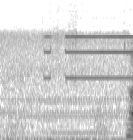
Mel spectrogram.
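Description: Digital multimeter's continuity buzzer giving a short blip, then a steady high beep from about a second in as the probe touches an ECM connector pin. The beep signals continuity between that pin and the board's ground, marking it as a ground pin.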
